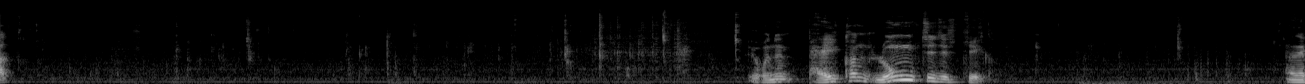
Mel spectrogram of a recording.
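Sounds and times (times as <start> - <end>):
faint chewing: 0.0 - 7.5, 10.1 - 12.0.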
